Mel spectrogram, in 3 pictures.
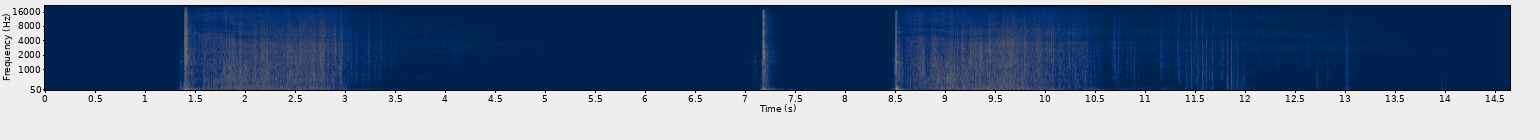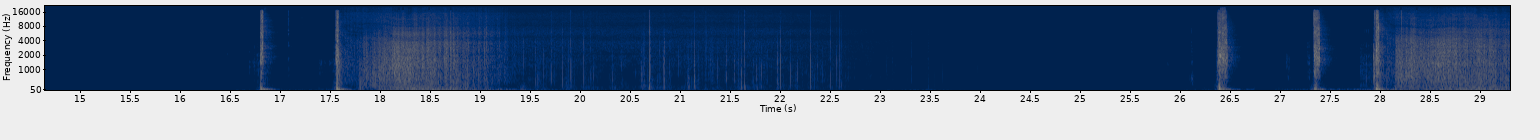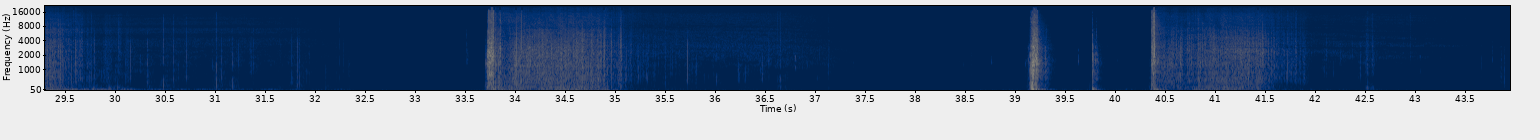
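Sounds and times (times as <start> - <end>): burning match crackling: 1.4 - 3.6, 8.5 - 13.0, 17.6 - 22.6, 27.3 - 31.9, 33.7 - 36.9, 40.4 - 42.6
match flaring with hiss: 1.4 - 4.2, 8.5 - 13.0, 17.6 - 22.6, 27.3 - 31.9, 33.7 - 37.0, 40.4 - 42.6
match scraping on matchbox: 26.4 - 26.6, 27.3 - 31.3, 33.7 - 36.8.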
